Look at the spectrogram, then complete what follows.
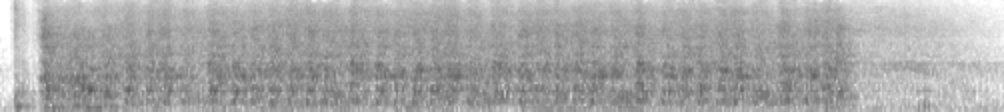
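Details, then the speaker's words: Starter cranking with spark plug removed from cylinder two, amp-probe relative compression test on lab scope; lopsided beat, one stroke lighter each turn, current spike drops where that cylinder draws no current, showing low compression in one cylinder. "okay so obviously this is the area that the spark plug is missing from and I pulled cylinder to be number two not that it really matters right now but if you look here this spike goes way down right because it's not drawing any current"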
